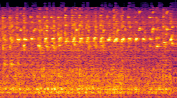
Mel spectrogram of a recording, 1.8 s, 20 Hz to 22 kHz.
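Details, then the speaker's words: Lathe drilling on a Warco toolpost grinder part: drill breaking through the back face deflects and rubs the bore side wall, a high rubbing squeal near 4 kHz with fast pulsing chatter; progressive drills should clear it. "And you can hear the drill deflecting against the side wall."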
